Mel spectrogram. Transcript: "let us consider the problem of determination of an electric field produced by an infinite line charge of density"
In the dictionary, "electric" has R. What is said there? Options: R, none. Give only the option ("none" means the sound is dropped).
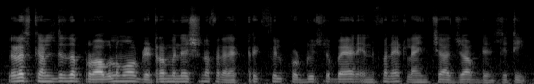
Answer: R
